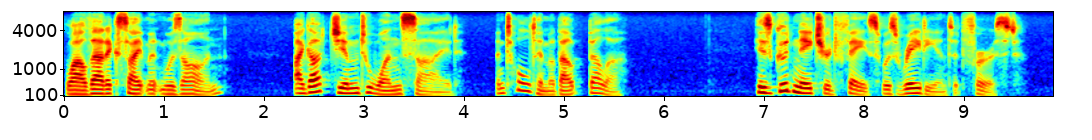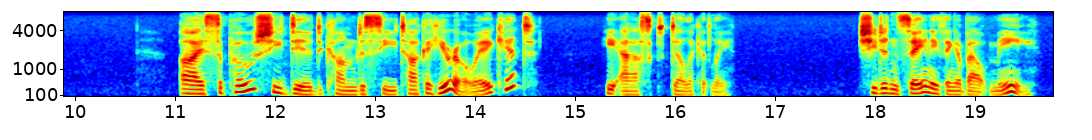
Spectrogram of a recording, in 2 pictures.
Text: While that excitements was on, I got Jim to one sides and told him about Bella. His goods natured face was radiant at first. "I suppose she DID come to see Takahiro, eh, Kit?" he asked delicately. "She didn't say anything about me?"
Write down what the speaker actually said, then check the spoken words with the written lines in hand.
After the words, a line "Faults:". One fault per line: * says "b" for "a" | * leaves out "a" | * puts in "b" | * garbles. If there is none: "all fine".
While that excitement was on, I got Jim to one side and told him about Bella. His good natured face was radiant at first. "I suppose she DID come to see Takahiro, eh, Kit?" he asked delicately. "She didn't say anything about me?"
Faults:
* says "excitement" for "excitements"
* says "side" for "sides"
* says "good" for "goods"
